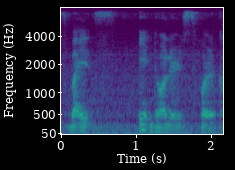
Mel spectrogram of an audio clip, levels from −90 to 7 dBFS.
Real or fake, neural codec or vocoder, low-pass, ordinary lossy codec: real; none; 7.2 kHz; Opus, 24 kbps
